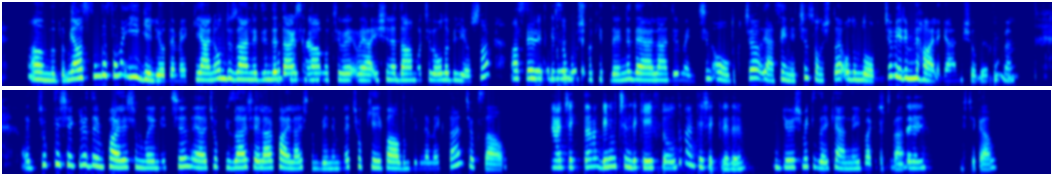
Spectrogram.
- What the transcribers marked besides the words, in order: tapping; other background noise
- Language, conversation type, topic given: Turkish, podcast, Boş zamanlarını değerlendirirken ne yapmayı en çok seversin?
